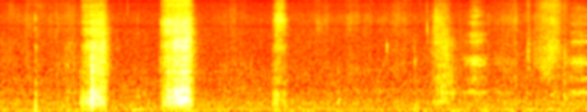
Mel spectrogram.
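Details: Two loud wet sneezes, then a softer one, a few sniffs and nose blowing; repeated sneezing.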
